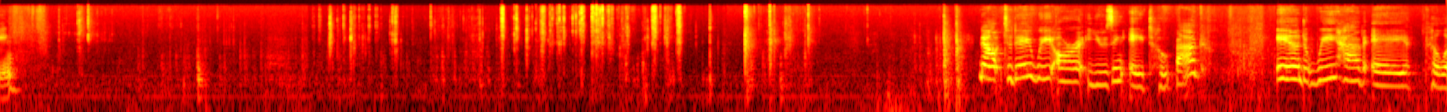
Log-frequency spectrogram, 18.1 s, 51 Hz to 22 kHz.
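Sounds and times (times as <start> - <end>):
vinyl peeling and crackling: 0.1 - 10.3.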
